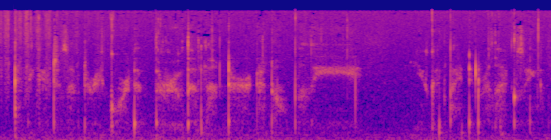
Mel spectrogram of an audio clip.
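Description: A woman whispers at a fairly quick pace. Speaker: ASMR creator. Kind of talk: casual talk to camera. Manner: soft-spoken. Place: home room. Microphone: studio mic.

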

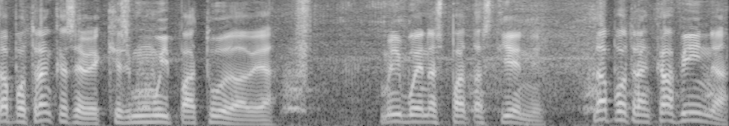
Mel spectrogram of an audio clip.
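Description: With lively intonation, a man speaks at a fairly slow pace over light background noise. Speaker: horse trainer. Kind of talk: outdoor training tutorial. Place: farm machine.

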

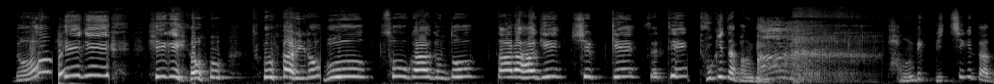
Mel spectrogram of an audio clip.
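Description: A man in an excited tone. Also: big swings in loudness. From Korea, provincial region. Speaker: game streamer. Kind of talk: casual game commentary. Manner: excited, casual.

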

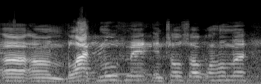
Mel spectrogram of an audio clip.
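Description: Over noticeable background noise, a man with a New York accent uses a raised, projected voice at a high pitch. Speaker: protest participant. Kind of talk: street debate. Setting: outdoors. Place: street. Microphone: camera far.

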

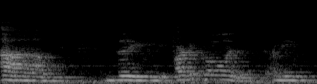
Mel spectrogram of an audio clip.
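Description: A woman speaks at a slow pace with fairly even intonation. Clear background noise and audible room echo can be heard.

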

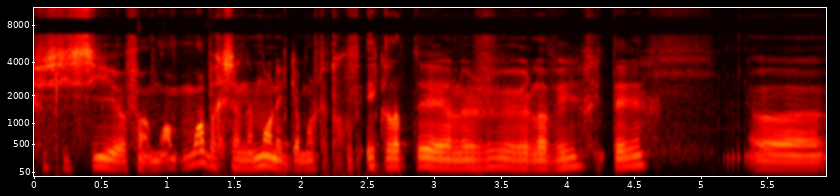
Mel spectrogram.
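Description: Medium-pitched male speech at a moderate pace with ordinary pitch variation, on a very clean recording with a silent background. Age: 20s. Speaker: gaming youtuber. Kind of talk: gameplay commentary video. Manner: hesitant, filler-heavy.

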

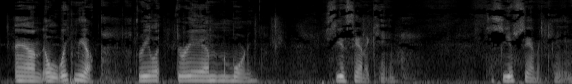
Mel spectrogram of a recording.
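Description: Against light background noise, a woman talks at a moderate pace with fairly even intonation. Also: dry sound with no echo. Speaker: vlogger. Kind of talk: casual vlog chat. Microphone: phone near.

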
